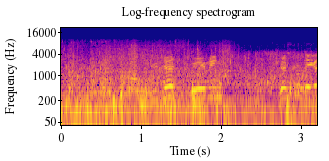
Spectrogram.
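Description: A swimmer splashes and kicks through the water.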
